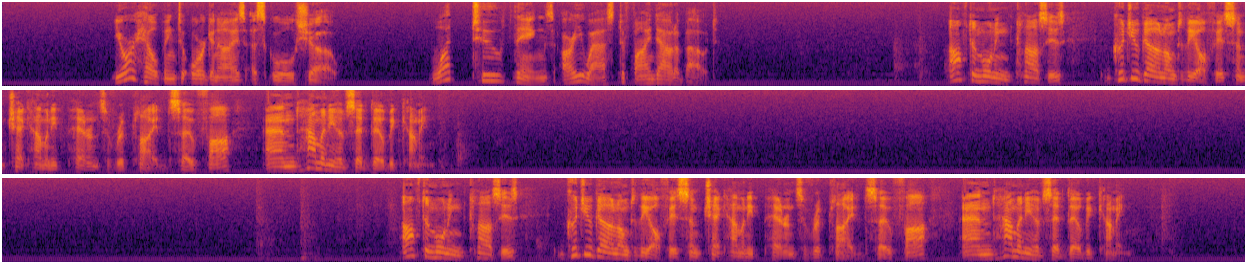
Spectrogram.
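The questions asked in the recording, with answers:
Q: What two things are you asked to find out about?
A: How many parents have replied so far and how many are coming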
